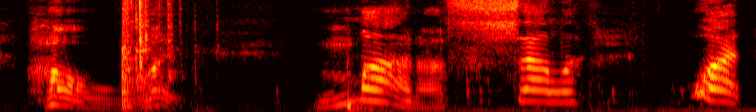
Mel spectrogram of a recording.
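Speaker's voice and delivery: surprised exclamation. Real, not acted. Angler marvels at his catch on camera, slow loud exclamation. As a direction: stretch it out like you can't believe the fish.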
